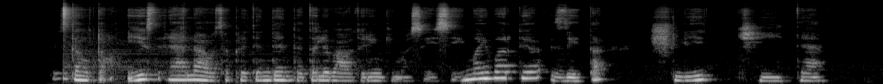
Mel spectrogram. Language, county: Lithuanian, Utena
